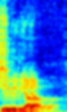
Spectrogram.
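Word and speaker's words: Ncuti Gatwa: Pronouncing the new doctor's name, Shudigatwa. That's it's pronounced Shudigatwa.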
